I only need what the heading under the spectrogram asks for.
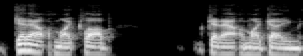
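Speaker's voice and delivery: ordinary talk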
